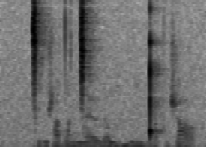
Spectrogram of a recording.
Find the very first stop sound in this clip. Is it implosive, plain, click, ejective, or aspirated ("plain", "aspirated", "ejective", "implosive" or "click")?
click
